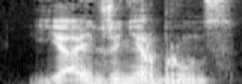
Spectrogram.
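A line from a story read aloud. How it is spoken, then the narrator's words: Unexpectedly deep bass. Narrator (Russian): сказал заклинатель гусика неожиданным басом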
